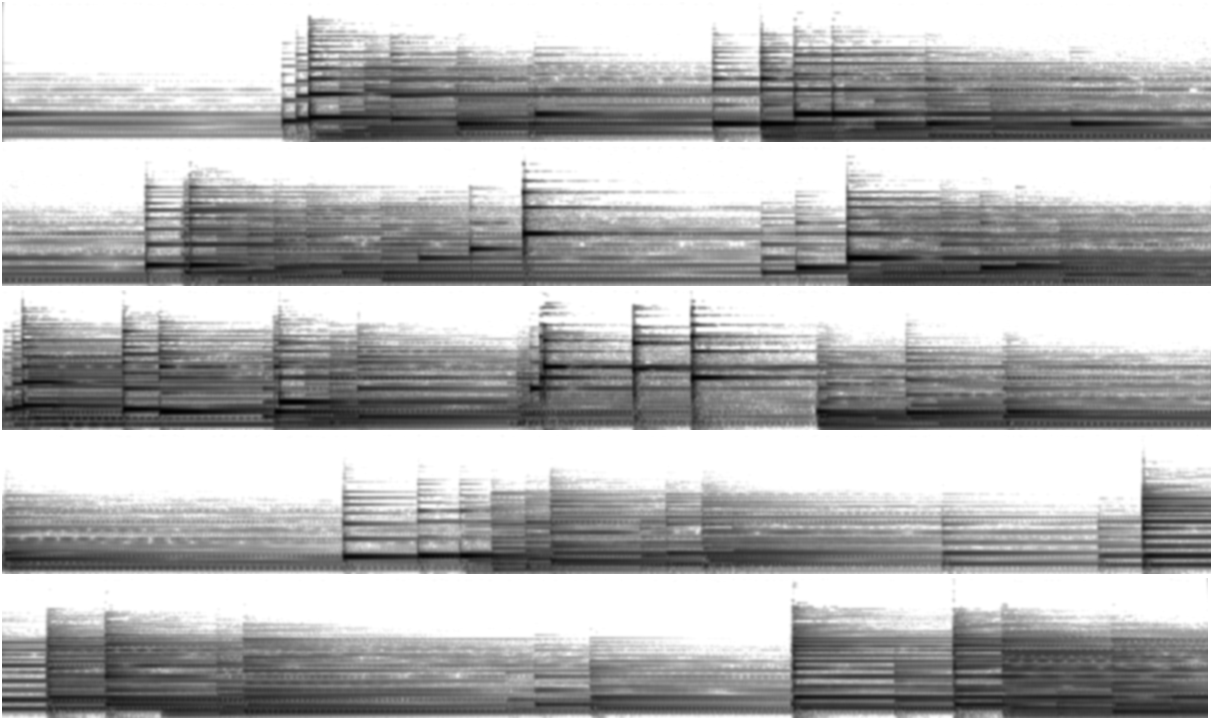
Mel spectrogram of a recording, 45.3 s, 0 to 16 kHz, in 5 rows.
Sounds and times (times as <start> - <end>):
Music: 0.0 - 45.3.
